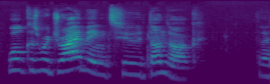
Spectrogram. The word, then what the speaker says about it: Dundalk: Dundalk. Almost. Almost. You've got the L being replaced with the W, right? But you're saying it as though it's two words jammed together.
